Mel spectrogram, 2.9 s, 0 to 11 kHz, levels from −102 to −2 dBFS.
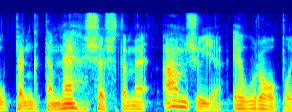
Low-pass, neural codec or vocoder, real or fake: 7.2 kHz; none; real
